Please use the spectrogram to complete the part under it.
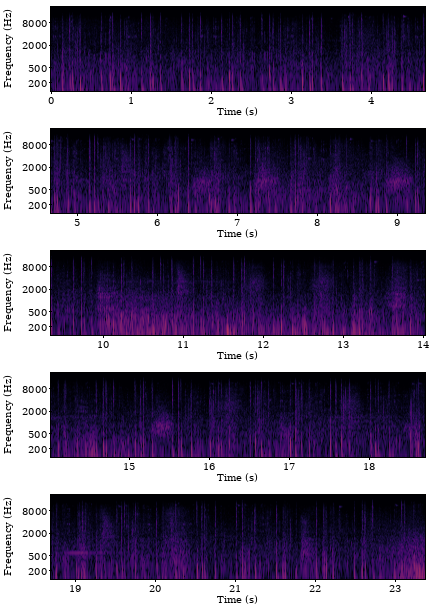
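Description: Horse hooves pound rapidly on a dirt path.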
